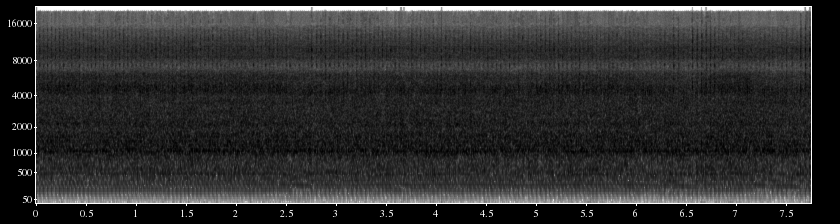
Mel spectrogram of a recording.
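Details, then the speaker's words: Neglected Honda Harmony II push mower (HRS216/HRR216) with a replaced air filter. Loud single-cylinder chatter hunts and oscillates, surging up and down when the throttle is set too low. "So as you can hear there, if you try to put the throttle down too low, it will start kind of trying to oscillate on you."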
